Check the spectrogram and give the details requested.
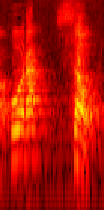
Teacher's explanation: a última sílaba é mais forte do que as outras eu digo que esta aqui é a sílaba tônica sílaba tônica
